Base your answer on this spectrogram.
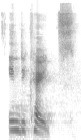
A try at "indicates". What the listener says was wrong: I would put the word stress slightly differently. Indicates. That's it on the first syllable there. Indicates.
